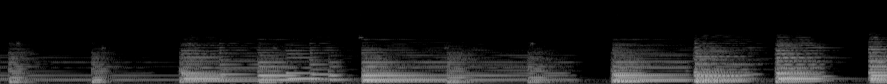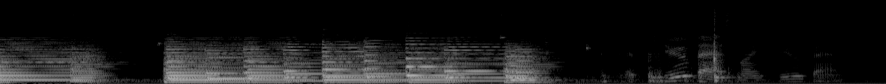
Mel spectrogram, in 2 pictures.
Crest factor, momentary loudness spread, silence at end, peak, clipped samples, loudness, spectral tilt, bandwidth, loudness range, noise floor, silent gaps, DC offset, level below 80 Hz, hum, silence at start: 18 dB; 17 LU; 0.85 s; -12 dBFS; under 0.1%; -30 LUFS; -10 dB/octave; 4.6 kHz; 6 LU; -70 dBFS; none; under 0.1%; -62 dBFS; none; 0 s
